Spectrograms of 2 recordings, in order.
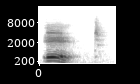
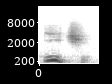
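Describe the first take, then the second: First: "it" as a loud, high "et", crisp T; corrected pronunciation. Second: "it" as Brazilian "itchi"; mistaken pronunciation. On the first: Teacher corrects the class, "it" as loud "et". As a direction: punch "it" with an E vowel and no final vowel. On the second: Teacher asks if this is right, "it" as "itchi". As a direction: add a CHEE ending to "it". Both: Shown as a demonstration. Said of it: "Não, isso aqui é".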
